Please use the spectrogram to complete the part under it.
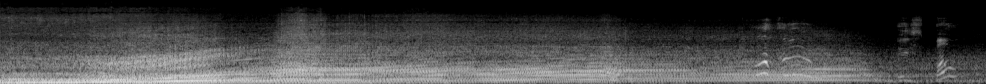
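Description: A 2022 Ram TRX pickup with a 6.2L Hemi engine and aftermarket exhaust revs and accelerates away with a deep, throaty exhaust note that rises in pitch, loud and close, with voices talking over it.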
